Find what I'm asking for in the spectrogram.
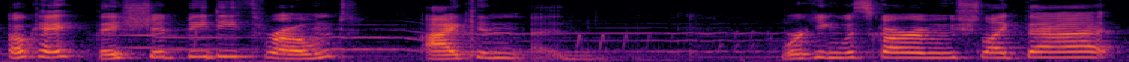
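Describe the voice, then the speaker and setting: Woman streamer chatting over a game, playful, highish voice, faint music behind. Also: a little slow, bright, forceful tone. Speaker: gaming streamer. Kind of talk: casual game commentary.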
